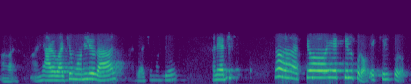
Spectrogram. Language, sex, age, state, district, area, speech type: Goan Konkani, female, 60+, Goa, Bardez, rural, conversation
